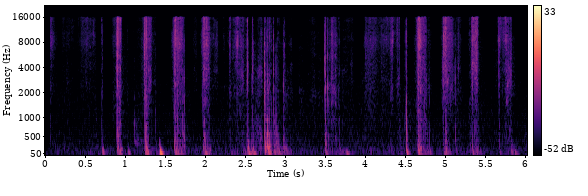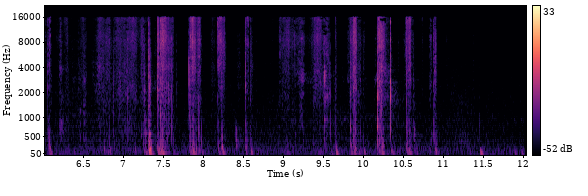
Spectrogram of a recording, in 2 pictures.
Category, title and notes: Sound effects > Objects / House appliances
kāršu maisīšana / card shuffling
item, closeup, recording, household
